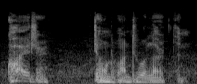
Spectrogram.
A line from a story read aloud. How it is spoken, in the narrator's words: Sebastian whispers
